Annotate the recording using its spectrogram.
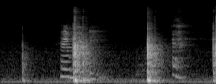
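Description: Two sharp thumps about three-quarters of a second apart, part of a steady run of knocks like something being banged or bounced on a hard surface.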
